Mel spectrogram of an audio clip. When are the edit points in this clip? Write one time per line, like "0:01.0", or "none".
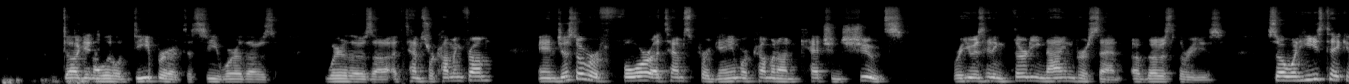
none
